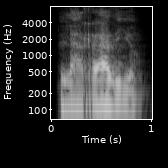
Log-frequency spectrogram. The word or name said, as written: La radio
